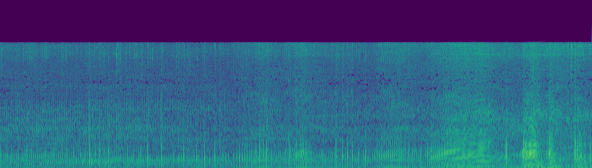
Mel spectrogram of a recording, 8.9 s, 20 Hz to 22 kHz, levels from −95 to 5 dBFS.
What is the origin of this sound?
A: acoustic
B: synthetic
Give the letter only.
A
